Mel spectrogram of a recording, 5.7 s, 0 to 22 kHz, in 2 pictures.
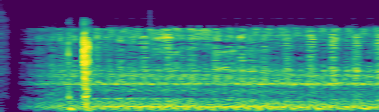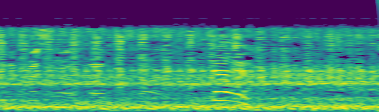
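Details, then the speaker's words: Yamaha HPDI 250HP outboard after replacing both propeller shaft seals and injector filter baskets: steady, even drone with no misses, surges or knocks, no bubbles; normal running. "Yeah, there is no bubble. There is no bubble. Running pretty smooth."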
